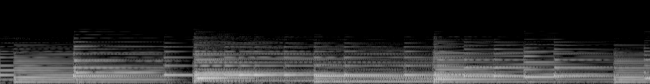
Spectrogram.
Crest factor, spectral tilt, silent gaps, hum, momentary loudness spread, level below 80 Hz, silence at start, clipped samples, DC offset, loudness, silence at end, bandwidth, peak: 16 dB; -10.5 dB/octave; none; none; 8 LU; -54 dBFS; 0 s; under 0.1%; under 0.1%; -24 LUFS; 0 s; 5.2 kHz; -8 dBFS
